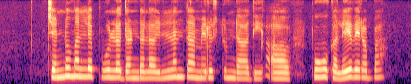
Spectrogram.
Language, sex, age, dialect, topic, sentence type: Telugu, female, 18-24, Southern, agriculture, statement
